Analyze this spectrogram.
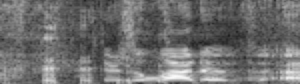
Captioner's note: laugh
